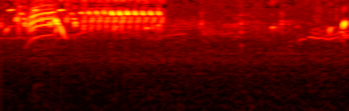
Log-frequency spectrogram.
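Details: Goldfinch giving a quick jingling trill of bright repeated notes that stops abruptly, then a near-silent gap before one brief twitter at the end.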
